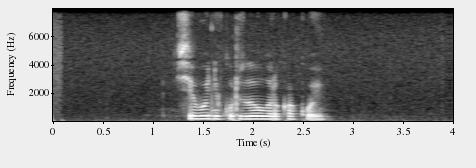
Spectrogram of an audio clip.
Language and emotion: Russian, neutral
